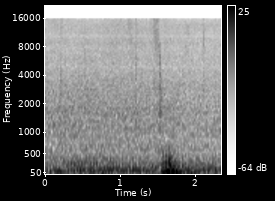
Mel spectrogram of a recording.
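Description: Steady low rumble of outdoor background noise, swelling briefly about one and a half seconds in.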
